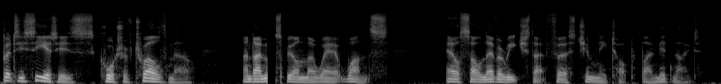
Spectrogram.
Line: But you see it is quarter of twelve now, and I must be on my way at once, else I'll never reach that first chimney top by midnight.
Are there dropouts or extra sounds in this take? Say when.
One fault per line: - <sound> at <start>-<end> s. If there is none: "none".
- dropout at 2.7-2.8 s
